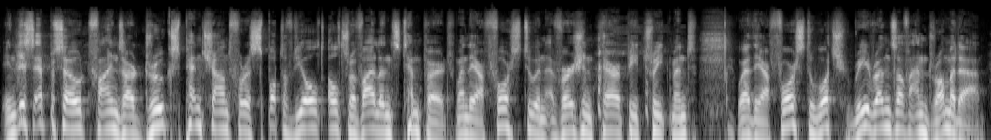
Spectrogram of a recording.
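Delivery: mock trailer announcer; teaser announcer read. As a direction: pitch it up like a trailer voiceover. Next-episode teaser read.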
